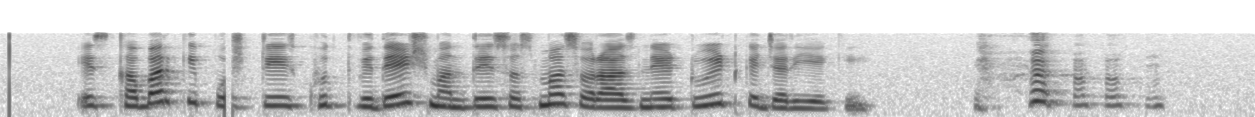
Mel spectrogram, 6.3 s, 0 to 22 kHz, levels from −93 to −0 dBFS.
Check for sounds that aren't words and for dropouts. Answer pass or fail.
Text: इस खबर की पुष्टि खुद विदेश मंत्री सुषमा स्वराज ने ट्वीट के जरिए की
fail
